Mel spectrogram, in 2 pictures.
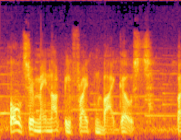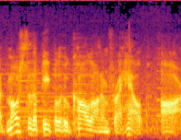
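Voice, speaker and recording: A man speaks fairly low at a moderate pace, his pitch swinging very widely. Music plays in the background. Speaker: documentary narrator. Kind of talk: documentary narration. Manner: calm.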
